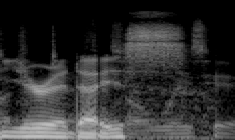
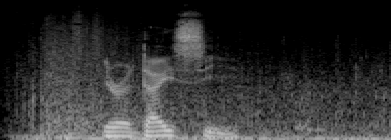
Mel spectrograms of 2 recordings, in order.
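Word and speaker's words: Eurydice: bye it's like spelt eurodice but it's not pronounced eurodice you're a dicey oh yes i remember this i'm just gonna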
